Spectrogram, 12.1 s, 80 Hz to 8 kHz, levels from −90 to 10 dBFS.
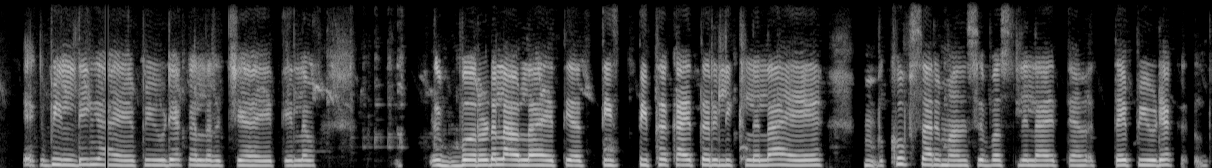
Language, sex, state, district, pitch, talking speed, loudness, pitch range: Marathi, female, Maharashtra, Dhule, 235 Hz, 130 wpm, -17 LUFS, 230-245 Hz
